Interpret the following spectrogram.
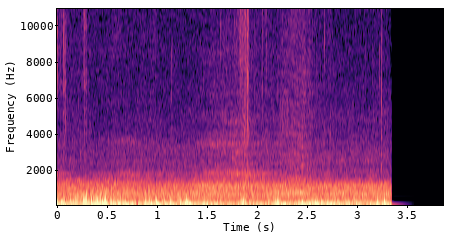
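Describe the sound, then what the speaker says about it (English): Strong gusting wind, forecast at 40 to 50 miles an hour, roars and buffets a microphone outdoors on a hunting trip, loud and continuous for about three seconds before cutting off abruptly. "the wind was way out of control"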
